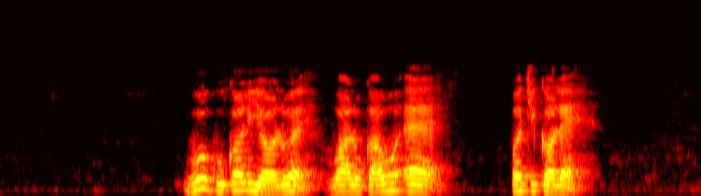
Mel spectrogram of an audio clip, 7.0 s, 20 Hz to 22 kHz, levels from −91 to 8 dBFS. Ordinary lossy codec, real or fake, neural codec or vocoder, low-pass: Opus, 64 kbps; real; none; 5.4 kHz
